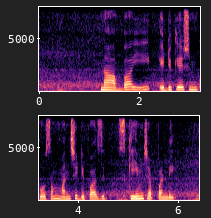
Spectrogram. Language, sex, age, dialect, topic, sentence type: Telugu, female, 36-40, Utterandhra, banking, question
